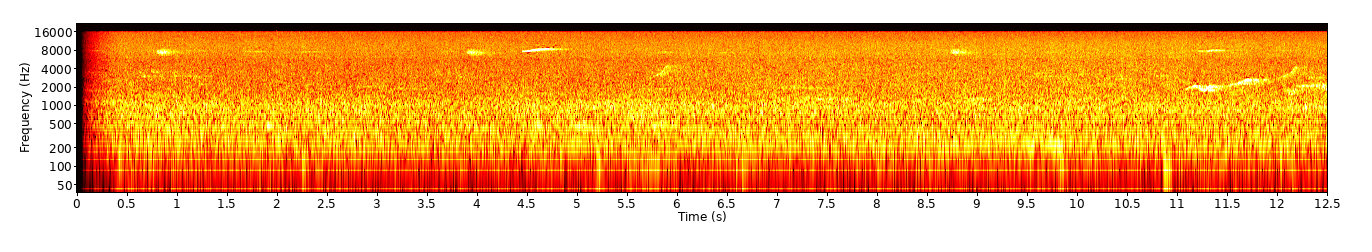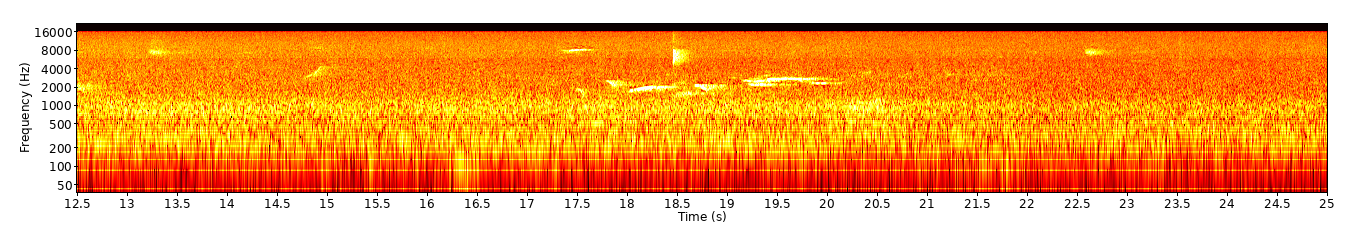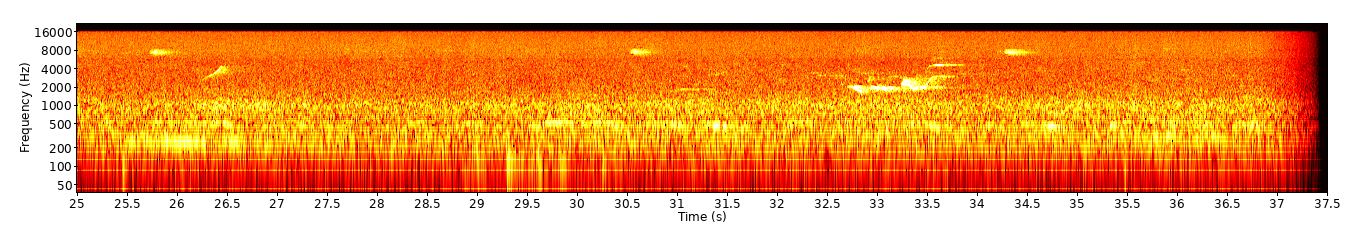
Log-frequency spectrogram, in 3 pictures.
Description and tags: clarice house woods ambience summer 3
Stereo recording of summer ambience within a wood close to houses and roads. Sounds of birdsong, wind in trees, distant activity and traffic.
distant-traffic, UK, ambient, ambience, forest, birds, light-wind, breeze, summer, trees, nature, birdsong, wind, woods, field-recording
